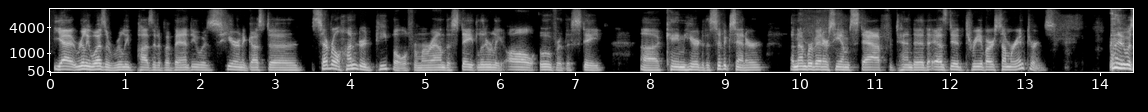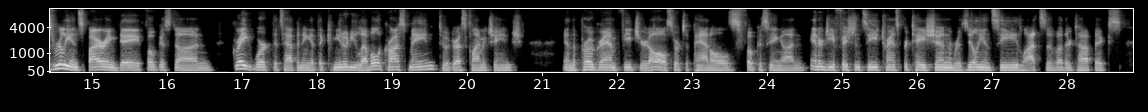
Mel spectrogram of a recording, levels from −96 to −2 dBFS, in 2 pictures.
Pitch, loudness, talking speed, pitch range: 130 Hz, -26 LUFS, 175 wpm, 120-140 Hz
